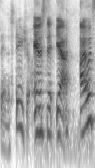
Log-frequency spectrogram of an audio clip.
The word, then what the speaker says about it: Anastasia: if we're doing Russian pronunciation, because it's a Russian name, it's Anastasia. Anastasia. Right. But if it's American pronunciation, it's Anastasia.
